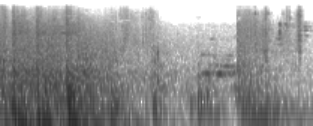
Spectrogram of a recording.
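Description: Dense gunfire sprays in a video game, a rapid overlapping volley of shots that is loud at first and then thins into scattered bursts.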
